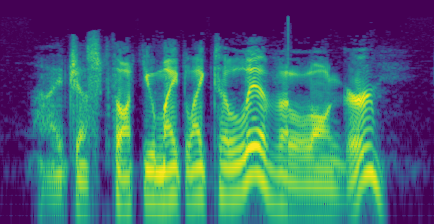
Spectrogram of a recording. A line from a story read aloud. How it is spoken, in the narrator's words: Caramon growled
